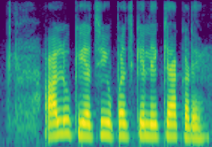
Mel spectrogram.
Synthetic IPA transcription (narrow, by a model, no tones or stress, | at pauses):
a̰lukiət͡ʃiupəd͡ʒkelekjakəɾe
